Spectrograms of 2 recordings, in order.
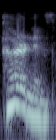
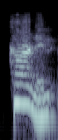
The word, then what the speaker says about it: colonel: That is the colonel's pride. colonel النطق بتاعها كده colonel مش colonel.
